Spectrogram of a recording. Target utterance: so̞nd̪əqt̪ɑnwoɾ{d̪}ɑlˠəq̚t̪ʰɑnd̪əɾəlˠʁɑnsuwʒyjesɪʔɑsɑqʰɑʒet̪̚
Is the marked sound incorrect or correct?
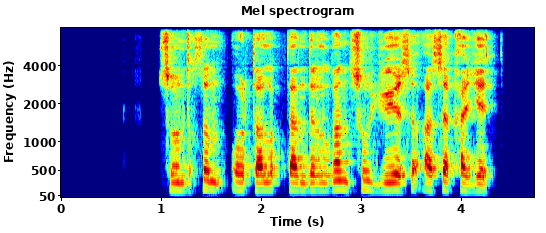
incorrect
